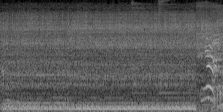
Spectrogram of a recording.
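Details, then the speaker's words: Kenmore washing machine after the owner disassembled, cleaned and reassembled it. A steady low electric hum holds for about four seconds, then cuts off cleanly: the drain pump is running normally. The fault turned out to be electrical, not a blocked pipe. "so far so good that sounds like the dread the pump thingy"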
